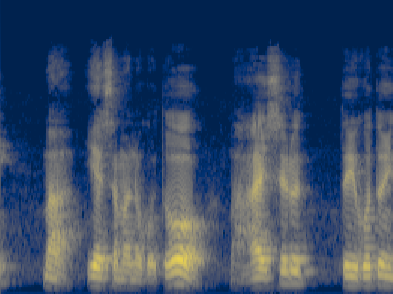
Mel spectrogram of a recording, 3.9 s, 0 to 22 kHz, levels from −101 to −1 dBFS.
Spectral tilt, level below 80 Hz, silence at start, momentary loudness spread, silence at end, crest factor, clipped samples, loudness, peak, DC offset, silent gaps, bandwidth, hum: -3.5 dB/octave; under -90 dBFS; 0 s; 15 LU; 0 s; 20 dB; under 0.1%; -24 LUFS; -6 dBFS; under 0.1%; none; 10.5 kHz; none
